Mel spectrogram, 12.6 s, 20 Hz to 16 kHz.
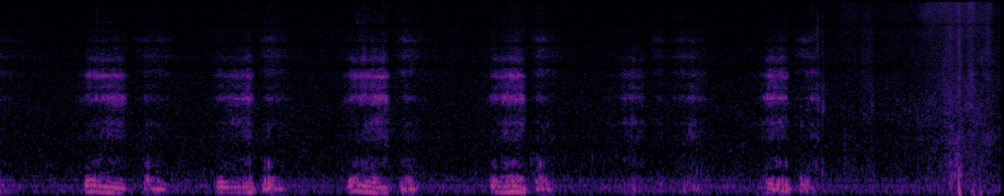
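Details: Soft, low rattling snores in paired bursts, about 18 per minute, irregular, with quiet room noise between; ordinary snoring, recorded 2015.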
